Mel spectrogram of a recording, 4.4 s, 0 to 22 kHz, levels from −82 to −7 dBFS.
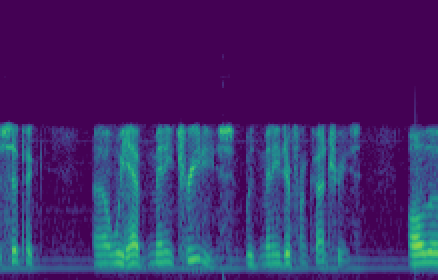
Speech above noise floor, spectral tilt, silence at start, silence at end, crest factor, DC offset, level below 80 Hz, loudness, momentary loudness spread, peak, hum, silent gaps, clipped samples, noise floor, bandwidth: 25 dB; -5 dB/octave; 0 s; 0 s; 18 dB; under 0.1%; -78 dBFS; -30 LUFS; 13 LU; -12 dBFS; none; none; under 0.1%; -56 dBFS; 7 kHz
